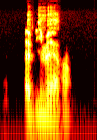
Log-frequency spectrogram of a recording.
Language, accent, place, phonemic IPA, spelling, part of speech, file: French, France, Lyon, /a.bi.mɛʁ/, abîmèrent, verb, LL-Q150 (fra)-abîmèrent.wav
- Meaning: third-person plural past historic of abîmer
